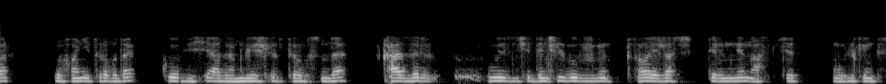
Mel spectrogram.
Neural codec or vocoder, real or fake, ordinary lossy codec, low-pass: none; real; MP3, 32 kbps; 3.6 kHz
